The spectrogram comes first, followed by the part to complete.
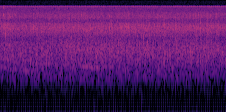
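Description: Faint, steady applause from an audience, a dense patter of many hands clapping.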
